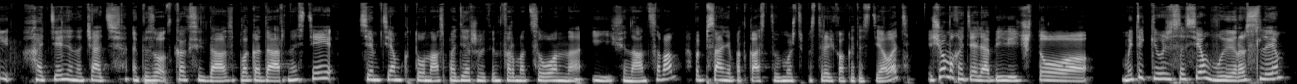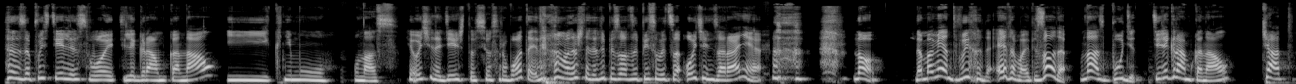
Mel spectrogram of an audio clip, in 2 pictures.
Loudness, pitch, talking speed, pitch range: -18 LUFS, 200 Hz, 155 wpm, 180-245 Hz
